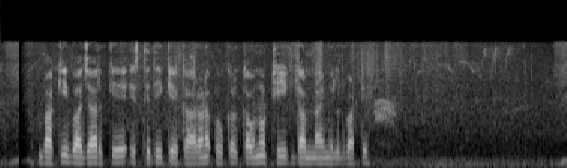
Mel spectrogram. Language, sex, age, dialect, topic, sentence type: Bhojpuri, male, 25-30, Northern, banking, statement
